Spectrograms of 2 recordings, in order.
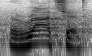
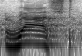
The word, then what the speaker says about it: ratchet: द pronunciation is रैचेट, नॉट रैच्ड. रैचेट.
